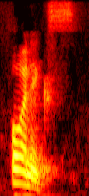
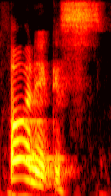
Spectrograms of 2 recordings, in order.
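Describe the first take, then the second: First: Ônix closed, the Brazilian way; Brazilian-style ônix. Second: Ônix sung out high like in Portugal; Portuguese-style ônix. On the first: (Ônix com o fechado, à brasileira) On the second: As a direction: say ônix with a high, open first vowel. (ônix com o aberto, à portuguesa) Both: Shown as a demonstration. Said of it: "eles não fecham como nós".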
